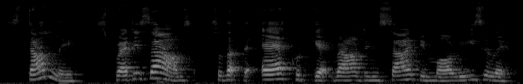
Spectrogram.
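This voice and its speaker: A woman reading a children's storybook aloud like a teacher, in an expressive, deliberate way. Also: mid-range voice. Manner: animated, deliberate storytelling delivery. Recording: roomy, echoey sound.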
